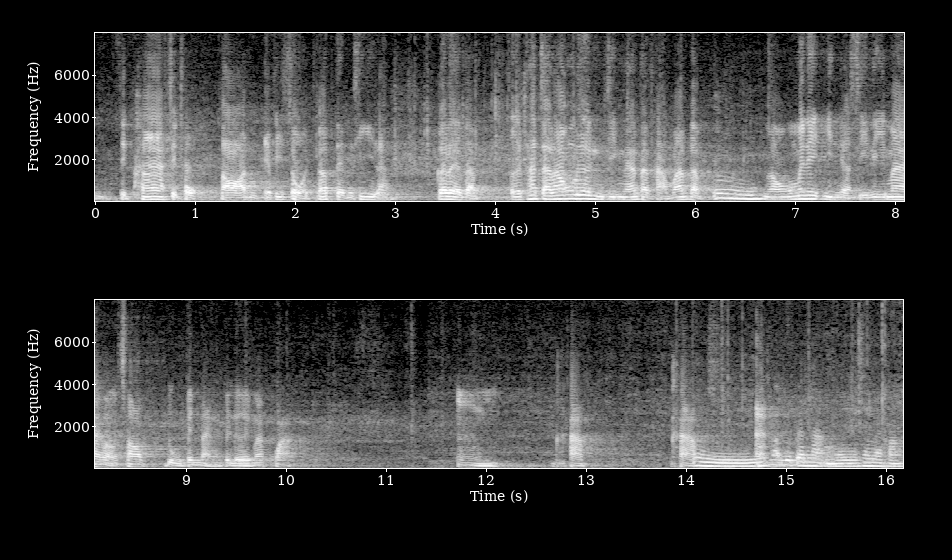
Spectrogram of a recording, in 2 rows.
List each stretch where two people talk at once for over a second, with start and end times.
none

